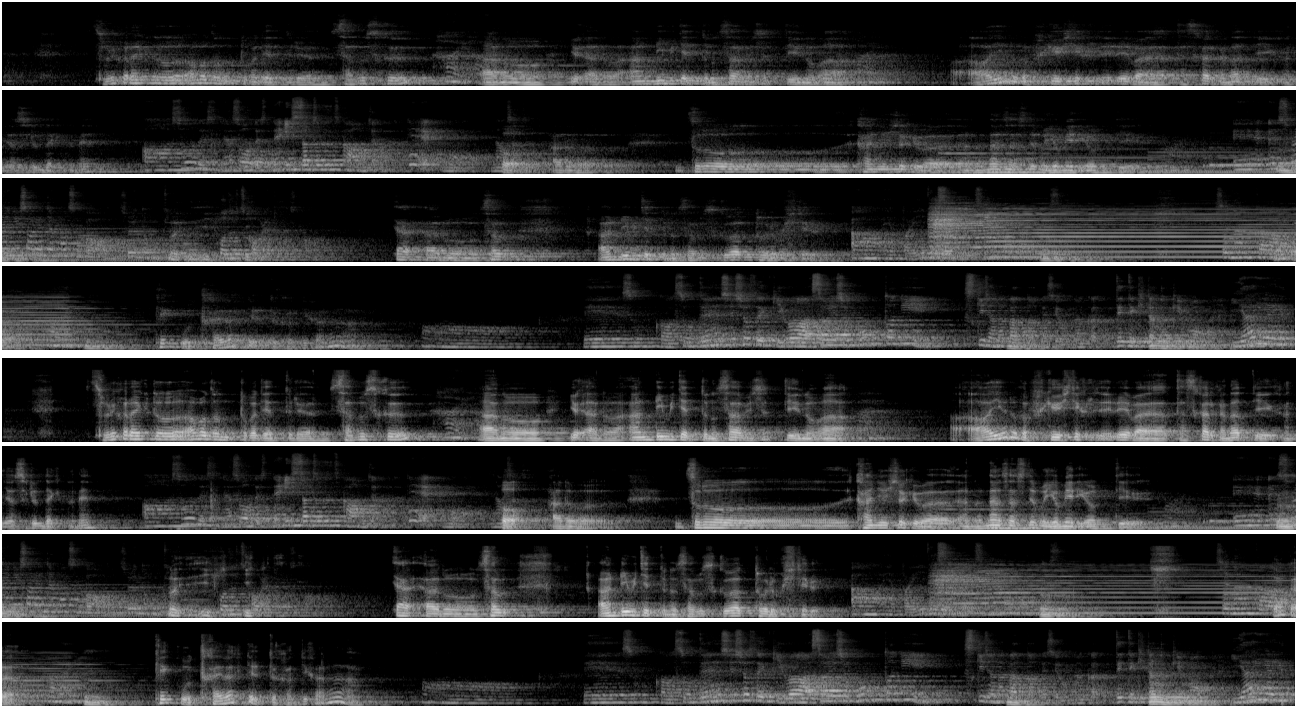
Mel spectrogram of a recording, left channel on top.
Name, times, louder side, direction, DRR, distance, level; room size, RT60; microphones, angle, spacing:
voice 1, 0.9-4.2 4.8-8.5 9.5-14.0 17.9-19.1 19.7-24.4 25.7-26.1 27.5-28.5 29.8-31.4 31.8-34.1 36.3-36.7 37.4-37.6 38.6-39.0 39.6-40.0 40.4-42.4 48.9-49.1 50.3-51.0, right 6 dB, 80° right, 12 dB, 0.3 m, -24 dB
voice 2, 4.4-4.9 8.5-8.8 14.3-17.6 17.8-18.0 18.6-18.7 24.6-24.8 25.2-27.6 28.0-29.1 34.4-36.4 36.6-36.9 38.0-38.8 39.2-39.6 43.0-44.0 44.6-48.1 48.4-50.8 51.1-51.6, right 1 dB, 5° right, -3 dB, 0.8 m, -31 dB
sound 1, 22.2-27.8, left 1 dB, 25° left, 0.5 m, -34 dB
Bowed string instrument, 35.1-39.8, left 3 dB, 85° left, 0.6 m, -31 dB
8.5 x 3.6 x 3.3 m, 2.3 s
head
